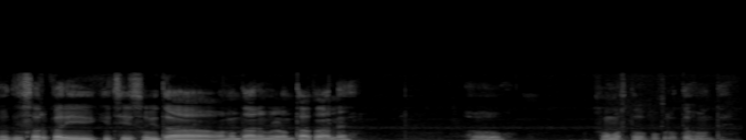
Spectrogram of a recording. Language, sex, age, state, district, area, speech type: Odia, male, 60+, Odisha, Mayurbhanj, rural, spontaneous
